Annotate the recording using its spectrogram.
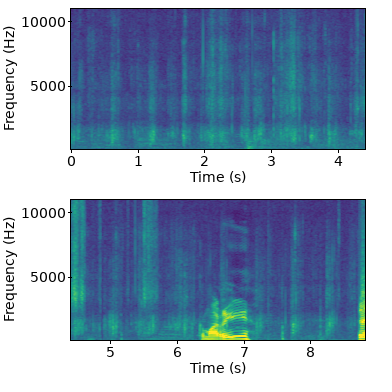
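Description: Footsteps crunch steadily along a dirt path.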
